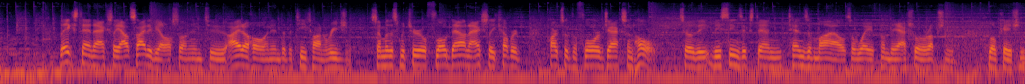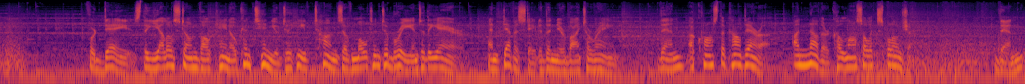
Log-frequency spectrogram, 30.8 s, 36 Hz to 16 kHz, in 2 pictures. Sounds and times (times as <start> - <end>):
Music: 0.0 - 30.7
Speech: 0.9 - 15.4, 16.7 - 29.1, 30.3 - 30.7.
